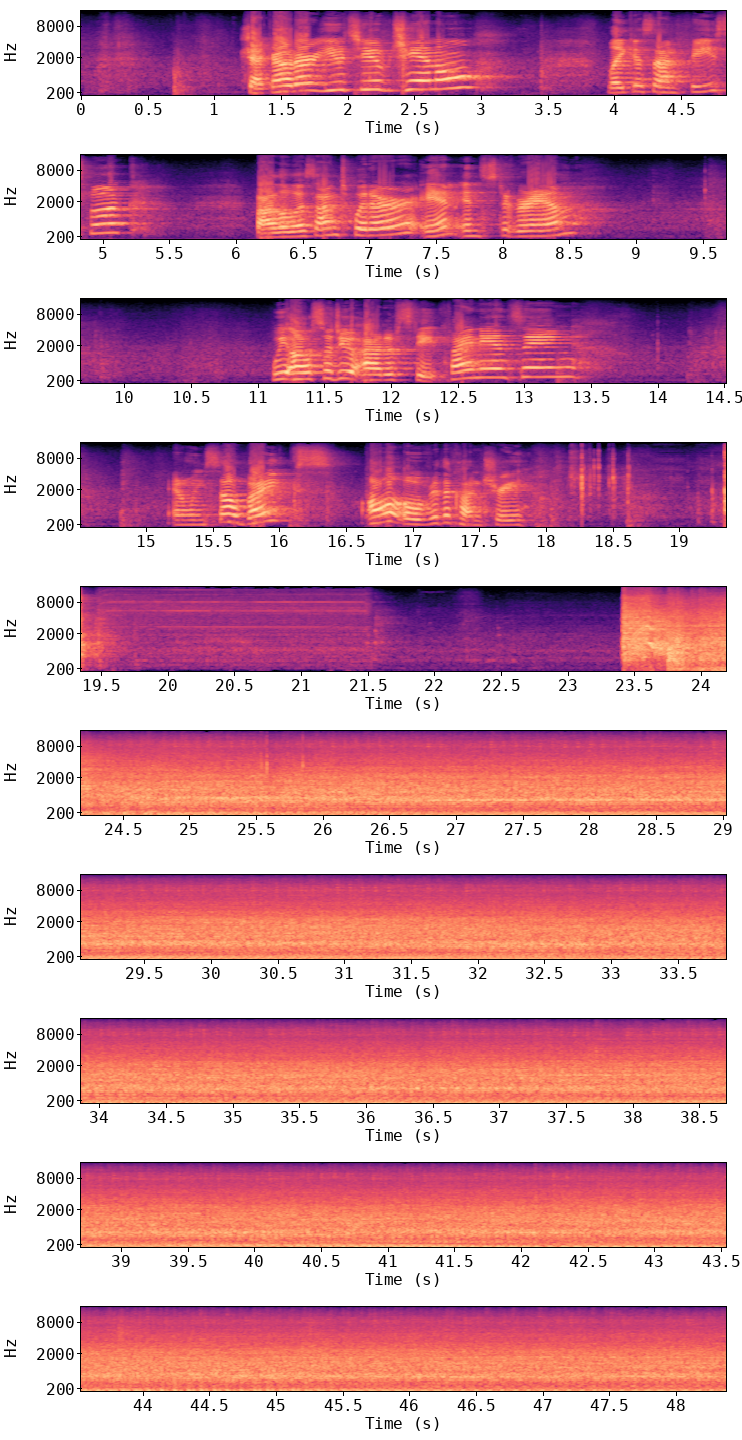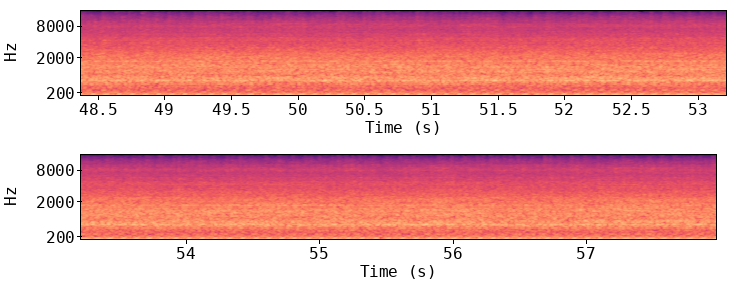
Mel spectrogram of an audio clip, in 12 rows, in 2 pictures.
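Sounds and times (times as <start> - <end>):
motorcycle engine idling: 23.5 - 57.9.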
